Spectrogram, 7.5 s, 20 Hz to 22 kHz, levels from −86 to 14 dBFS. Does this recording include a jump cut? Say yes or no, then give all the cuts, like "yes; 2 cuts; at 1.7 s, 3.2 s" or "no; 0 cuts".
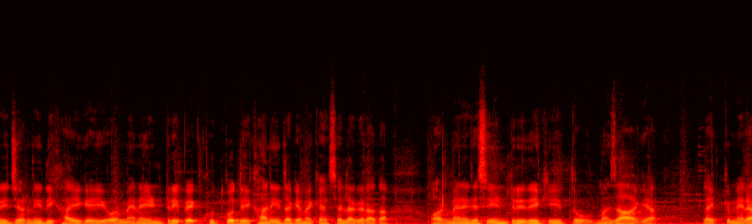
no; 0 cuts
